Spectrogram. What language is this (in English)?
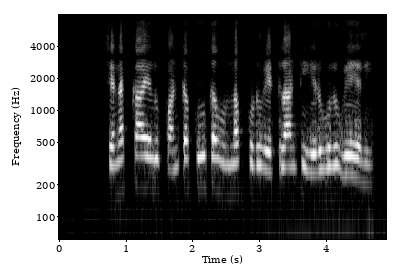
Telugu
